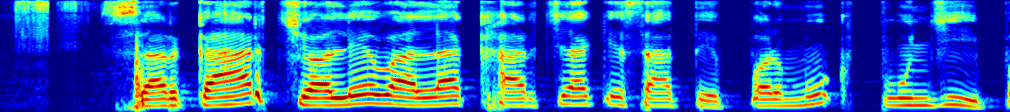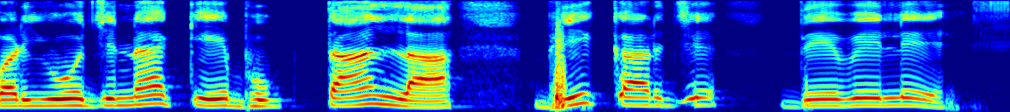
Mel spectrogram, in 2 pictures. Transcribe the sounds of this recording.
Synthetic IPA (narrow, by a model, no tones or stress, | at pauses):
səɾkaɾt͡ʃəleʋalakʰaɾt͡ʃakesat̪ʰepəɾəmukʰpũɲd͡ʒipəɾijod͡ʒnakebʱuɡ̚t̪anlabʱikəɾd͡ʒə | d̪eʋele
